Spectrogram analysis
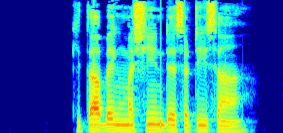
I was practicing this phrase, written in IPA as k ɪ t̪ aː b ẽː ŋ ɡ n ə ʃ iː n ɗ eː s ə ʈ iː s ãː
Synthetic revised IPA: k ɪ t̪ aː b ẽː ŋ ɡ m ə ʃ iː n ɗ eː s ə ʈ iː s ãː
